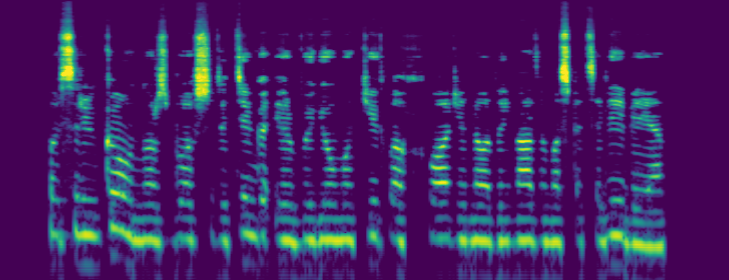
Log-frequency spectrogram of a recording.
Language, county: Lithuanian, Vilnius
